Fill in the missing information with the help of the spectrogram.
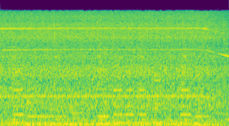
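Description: A vacuum cleaner runs steadily and loudly throughout, a constant whooshing motor roar with a low hum underneath and no pauses or voices.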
